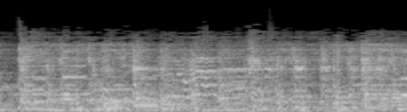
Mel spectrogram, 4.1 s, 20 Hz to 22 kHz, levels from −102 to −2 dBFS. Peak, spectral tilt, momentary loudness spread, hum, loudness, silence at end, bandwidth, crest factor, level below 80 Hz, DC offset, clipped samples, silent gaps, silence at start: -12 dBFS; -6 dB/octave; 2 LU; none; -24 LUFS; 0 s; 8.8 kHz; 14 dB; -40 dBFS; under 0.1%; under 0.1%; none; 0 s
